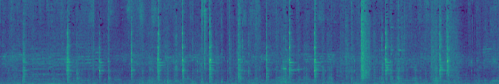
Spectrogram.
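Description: Large aluminium pipe wrench working a brass union on copper pipe, its jaws clicking and clanking irregularly against the fitting as it is swung and reset to loosen the union, over a steady low hum.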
